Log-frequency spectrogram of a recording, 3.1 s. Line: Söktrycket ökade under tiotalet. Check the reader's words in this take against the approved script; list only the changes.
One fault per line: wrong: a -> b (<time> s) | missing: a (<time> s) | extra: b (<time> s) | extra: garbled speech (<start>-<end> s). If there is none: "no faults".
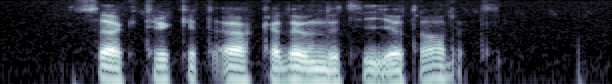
no faults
